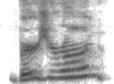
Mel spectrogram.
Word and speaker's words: Bergeron: guest today is Chris Bergeron. Right. Oh, yes. Okay. Normally I don't do too well with last names. Is it a hard G or a soft G? Definitely a soft G. It's French.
